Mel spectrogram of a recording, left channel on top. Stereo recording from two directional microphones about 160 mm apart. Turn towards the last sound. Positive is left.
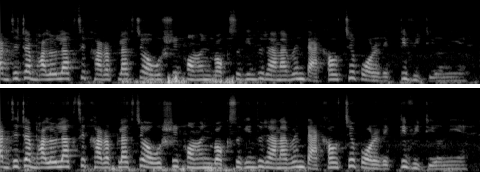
turn(degrees=-30)  # may be behind; listen again after turning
